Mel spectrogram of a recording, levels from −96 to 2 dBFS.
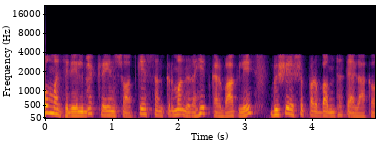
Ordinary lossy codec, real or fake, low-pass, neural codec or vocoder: none; fake; 3.6 kHz; codec, 16 kHz, 0.8 kbps, ZipCodec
